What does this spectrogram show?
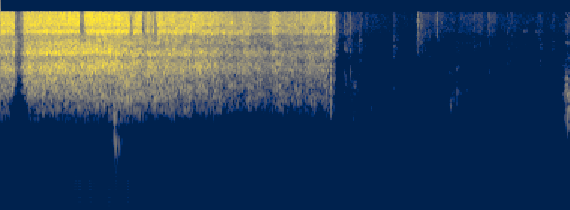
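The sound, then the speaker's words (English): A fidget spinner whirs, a loud, steady, hissing rush like running water that holds for a few seconds, then cuts off abruptly, leaving near silence. “That's a fidget spinner.”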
